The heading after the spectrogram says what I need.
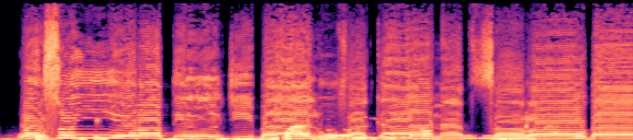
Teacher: Ujungnya naik karena irama ros yang keempat naik.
